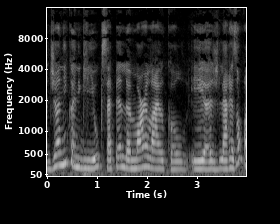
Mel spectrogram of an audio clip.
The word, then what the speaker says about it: Marlisle: technique particulière qui s'appelle le Marlisle, ou ça s'écrit Marlil, un petit peu comme Fair Isle, mais c'est Marlisle comme marbré, j'imagine.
